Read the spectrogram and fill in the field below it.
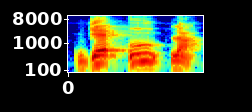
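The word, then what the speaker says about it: גאולה: pretty much identical words aleph is almost a silent letter gola exile and giula redemption are separated merely by an aleph the first letter of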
